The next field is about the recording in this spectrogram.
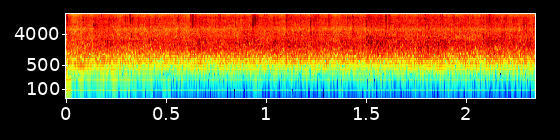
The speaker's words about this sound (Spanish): ¿Cuántos dicen amén? Eso se merece un fuerte aplauso al Señor.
